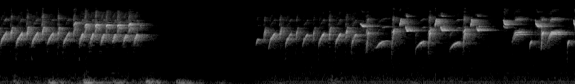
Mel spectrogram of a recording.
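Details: European goldfinch, 'canto limpio' style, played to train other birds: a dense tinkling twitter, a short pause, then a longer varied phrase of quick chirps and buzzy trills, with a faint low hum underneath.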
